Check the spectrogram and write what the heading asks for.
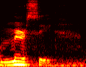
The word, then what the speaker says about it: merci: I'd like it to just be merci, so mercy. The emphasis is on the first syllable as opposed to merci, where the emphasis is on the second syllable.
